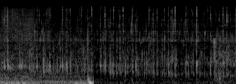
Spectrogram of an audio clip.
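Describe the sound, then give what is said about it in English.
Hot coffee pours steadily into a cup, a bubbling, rising trickle that cuts off abruptly under a second in, leaving faint drips and quiet background noise. “So pour yourself a hot cup and enjoy the show.”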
